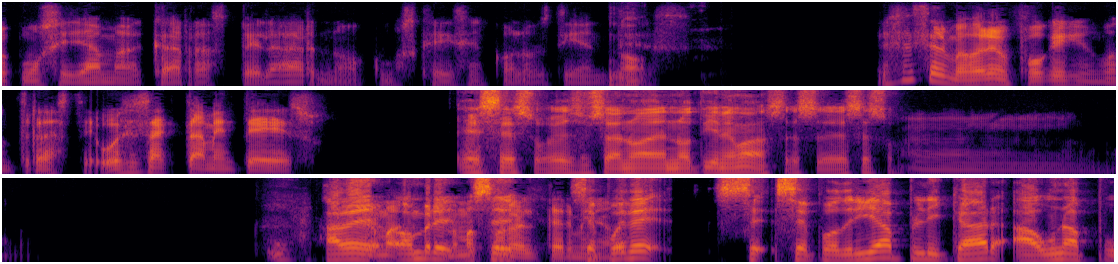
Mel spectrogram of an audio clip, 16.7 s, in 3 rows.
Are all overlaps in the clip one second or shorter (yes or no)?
no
